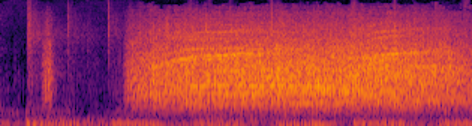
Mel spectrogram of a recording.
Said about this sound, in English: So I gave you guys applause there. I give everybody applause. All of you out there.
